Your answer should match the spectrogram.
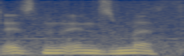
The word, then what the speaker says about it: Innsmouth: That is pronounced Innsmouth.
